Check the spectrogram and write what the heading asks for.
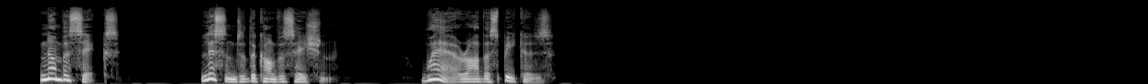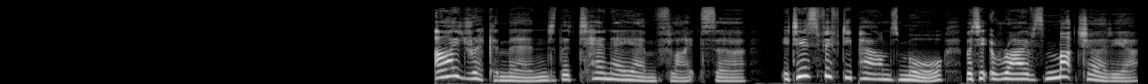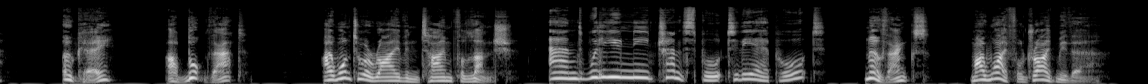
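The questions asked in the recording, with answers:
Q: Where are the speakers?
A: At a travel agent's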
